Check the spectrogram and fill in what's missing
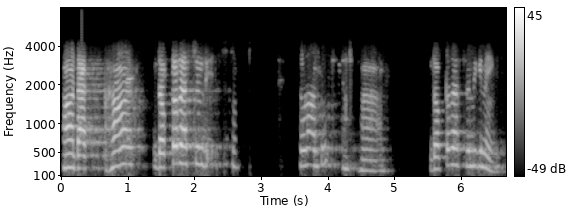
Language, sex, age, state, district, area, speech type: Odia, female, 45-60, Odisha, Sambalpur, rural, conversation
